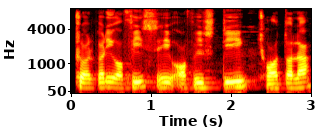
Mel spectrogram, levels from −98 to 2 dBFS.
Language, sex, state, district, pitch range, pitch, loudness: Bengali, male, West Bengal, Dakshin Dinajpur, 130-145 Hz, 140 Hz, -17 LUFS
